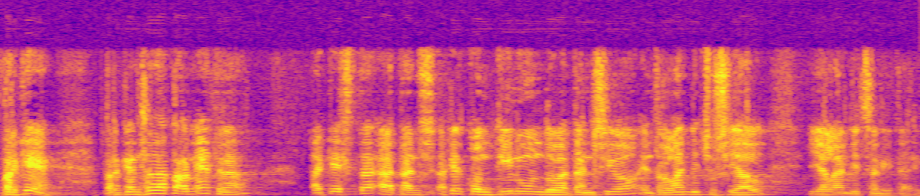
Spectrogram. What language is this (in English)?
Catalan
